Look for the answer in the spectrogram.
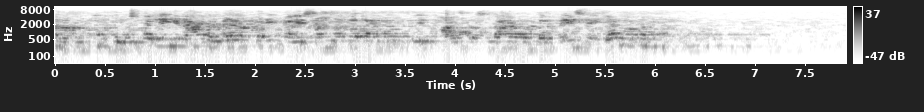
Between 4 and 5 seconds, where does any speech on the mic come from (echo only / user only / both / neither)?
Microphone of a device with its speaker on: echo only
